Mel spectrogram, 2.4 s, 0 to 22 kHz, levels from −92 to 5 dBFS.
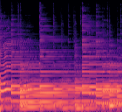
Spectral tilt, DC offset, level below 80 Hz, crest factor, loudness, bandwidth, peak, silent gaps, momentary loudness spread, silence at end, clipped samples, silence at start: -7.5 dB/octave; under 0.1%; -56 dBFS; 14 dB; -20 LUFS; 13.5 kHz; -6 dBFS; none; 4 LU; 0 s; under 0.1%; 0 s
